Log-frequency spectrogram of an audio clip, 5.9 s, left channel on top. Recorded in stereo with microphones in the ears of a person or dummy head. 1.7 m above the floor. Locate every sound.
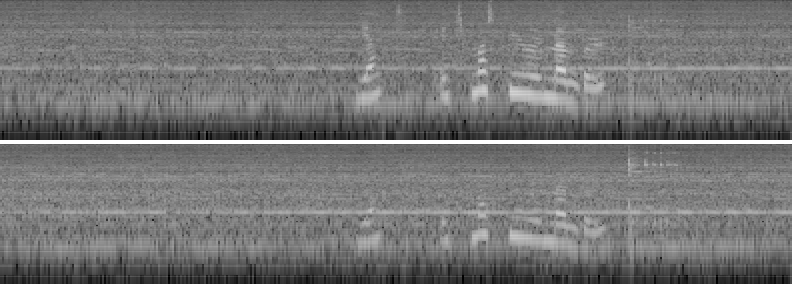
2.7 s a woman speaking: 80° left
4.7 s a dropped coin: 70° right (ahead or behind)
